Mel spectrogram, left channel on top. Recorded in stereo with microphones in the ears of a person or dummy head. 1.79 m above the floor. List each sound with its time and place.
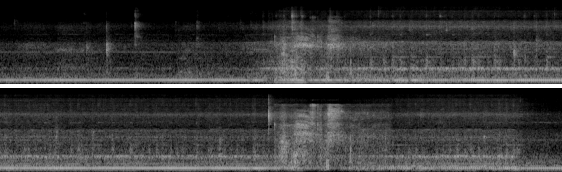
2.7 s a sneeze: 55° right (ahead or behind)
